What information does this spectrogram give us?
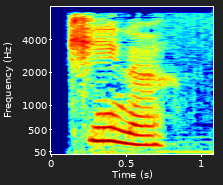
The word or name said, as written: quina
